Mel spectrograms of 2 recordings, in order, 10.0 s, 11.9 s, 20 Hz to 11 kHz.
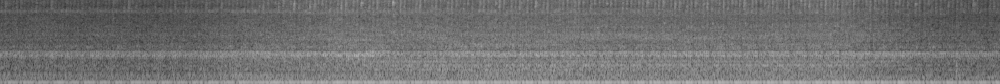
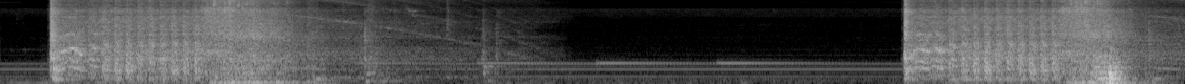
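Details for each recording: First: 2008 Suburban, first start of a newly installed engine, caught after 5 or 6 more tries: steady idle with an even low rumble and a constant mid-pitch tone on top, no misses or knocks; runs fine. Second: 2008 Chevrolet Suburban with new engine on first start attempts: starter cranks, nearly catches and fades, then sharp pop; backfiring through stock throttle body with faint smoke, injector/plug wiring order questioned.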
